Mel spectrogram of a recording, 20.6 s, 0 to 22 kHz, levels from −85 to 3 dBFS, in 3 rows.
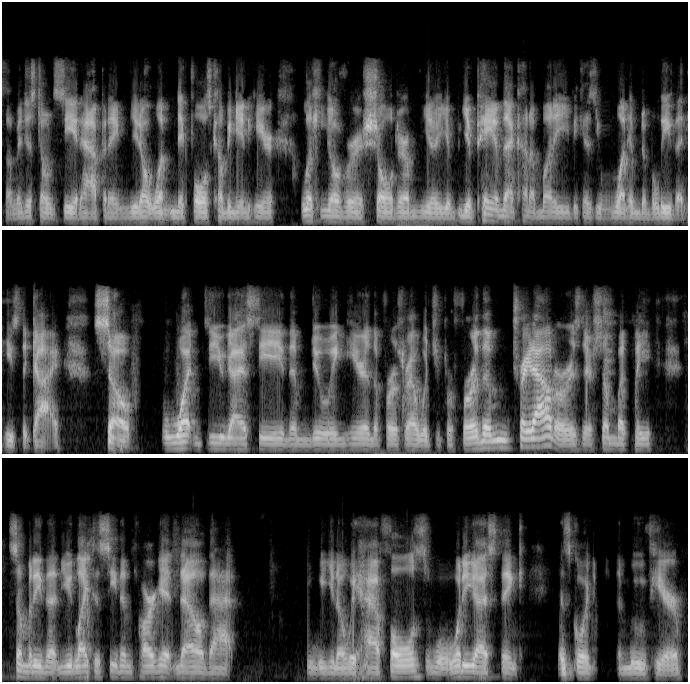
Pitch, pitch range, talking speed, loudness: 90 Hz, 85-95 Hz, 260 wpm, -20 LUFS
